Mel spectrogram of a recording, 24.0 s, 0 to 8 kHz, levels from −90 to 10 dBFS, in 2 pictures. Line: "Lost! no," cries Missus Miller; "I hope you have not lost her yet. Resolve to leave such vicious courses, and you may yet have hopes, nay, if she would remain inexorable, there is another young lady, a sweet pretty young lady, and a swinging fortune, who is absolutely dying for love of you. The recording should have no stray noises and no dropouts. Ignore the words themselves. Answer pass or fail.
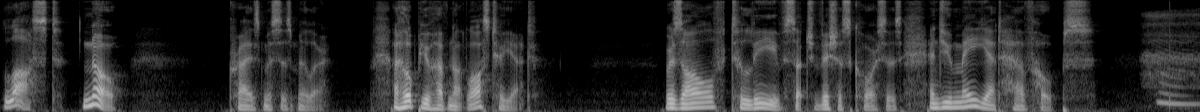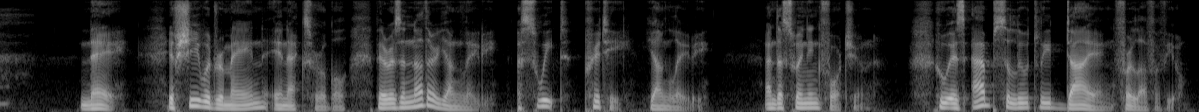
fail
